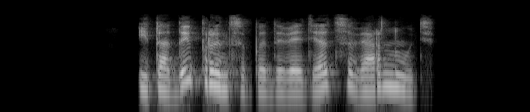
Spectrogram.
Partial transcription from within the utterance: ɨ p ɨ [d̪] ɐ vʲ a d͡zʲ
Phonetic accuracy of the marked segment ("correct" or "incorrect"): correct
